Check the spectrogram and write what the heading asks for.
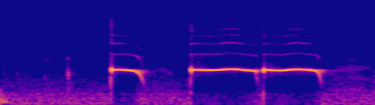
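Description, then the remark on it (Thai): Three clear whistled notes at a steady pitch around the note sol, each rising slightly at the start and dipping at the end, mimicking an Asian koel's call; fairly loud over a quiet background with no talking. “ผมก็เลยสงสัยว่า เวลาที่นกกาว่าวมันร้องเนี่ยเสียงที่เขาร้องตอนนั้นที่ผมจับได้นะครับ เขาร้องเสียงประมาณตัวซอนนะครับเสียงเนี้ยคือเสียงตัวซอน”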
